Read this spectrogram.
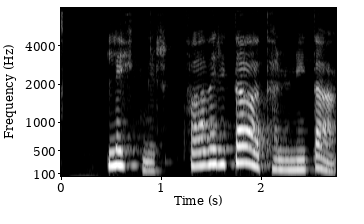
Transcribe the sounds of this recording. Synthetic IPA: lejhknɪɾ̥kʰv̥aːðɛɾit̪aːɣat̪ʰajlʏnʏit̪aːɣ

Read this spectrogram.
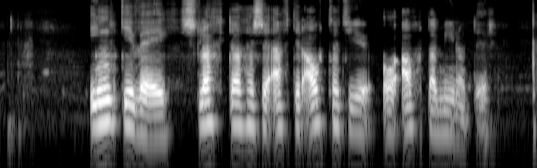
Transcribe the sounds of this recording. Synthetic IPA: iɲcɪveːjxst̪lœxt̪ʏaθɛsːɪʔɛft̪ɪɾʔa̰wht̪ʰat̪ʰiʏɔɣawht̪amiːnut̪ɪ̰ɾ̥

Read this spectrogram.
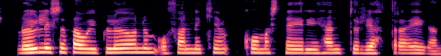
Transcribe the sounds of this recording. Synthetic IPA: nœːɥlɪsaθawiplœːðanʏmɔɣθanːɪcʰɛkʰɔːmast̪θejɾiɦɛnt̪ʏrjaht̪ɾaeːjɣan

